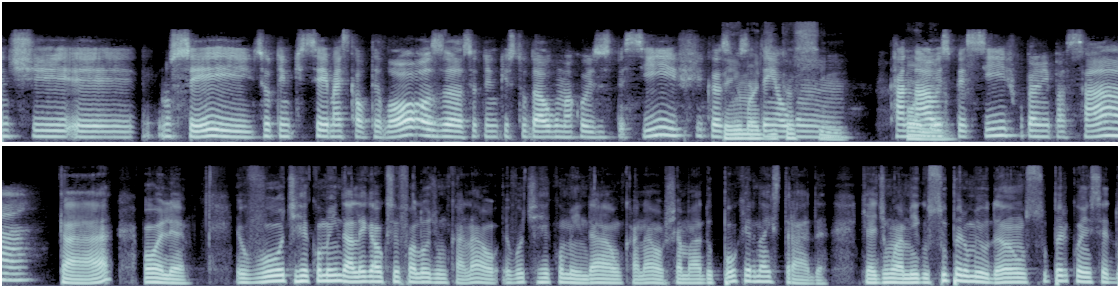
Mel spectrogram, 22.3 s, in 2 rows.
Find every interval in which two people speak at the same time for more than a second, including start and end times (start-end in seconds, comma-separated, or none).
7.2-8.4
